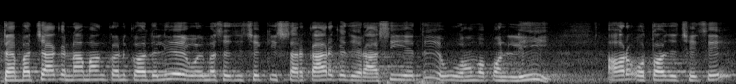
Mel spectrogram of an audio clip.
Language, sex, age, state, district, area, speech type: Maithili, male, 45-60, Bihar, Supaul, rural, spontaneous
